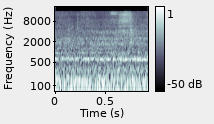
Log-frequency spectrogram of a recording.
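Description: Rumbling train noise on a metro line near Ibn Battuta Mall in Dubai, a steady low roar throughout without talk.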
